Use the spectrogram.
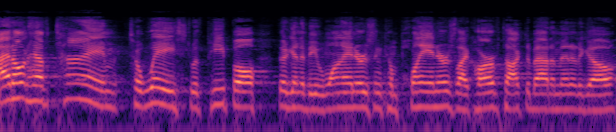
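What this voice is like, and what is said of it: Usual voice. Nothing is said of it.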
